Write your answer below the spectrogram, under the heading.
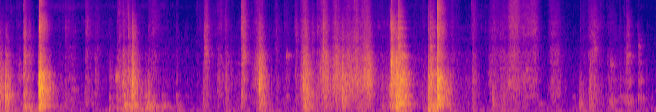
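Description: Clear plastic fodder trays and their lids being handled on a wooden shelving rack: irregular knocks, scrapes and clatter of plastic sliding against wood, loudest about half a second in and again about six and a half seconds in.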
